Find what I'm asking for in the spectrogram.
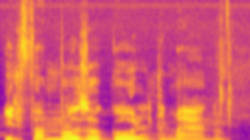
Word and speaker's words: gol: Donc nous on dit gol. Là c'est écrit G-O-A-L, mais parfois nous on peut l'écrire G-O-L tout simplement, okay, vu la prononciation, pour dire but.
